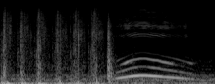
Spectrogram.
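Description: Cartoon running-footstep sound effect: a quick patter of light taps, about ten a second, as the animated chick scurries off. About a second in it gives way to a short cartoon vocal cry from the chick that rises and then falls in pitch.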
